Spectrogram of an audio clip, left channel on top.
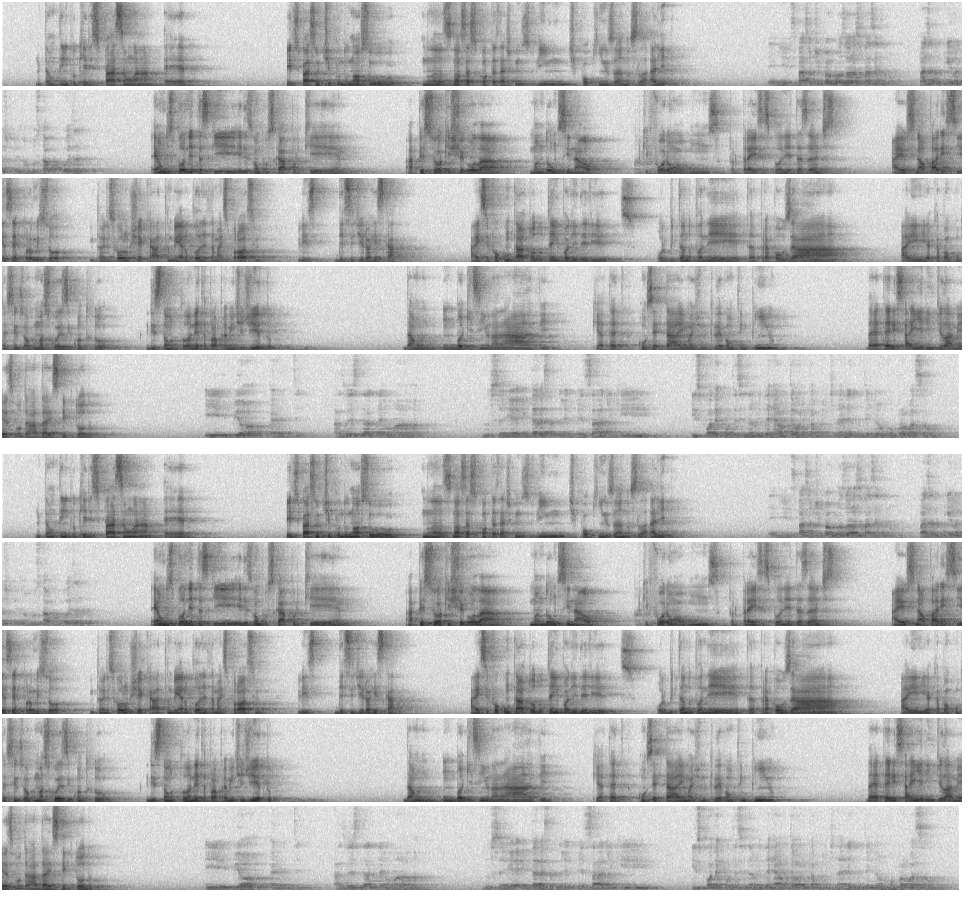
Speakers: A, on the right; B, on the left.
A: Então,
B: caramba.
A: o tempo que eles passam lá é Eles passam, tipo, do nosso, nas nossas contas, acho que uns 20 e pouquinhos anos lá, ali.
B: Entendi. Eles passam tipo algumas horas fazendo fazendo o que lá? Tipo, eles vão buscar alguma coisa?
A: É um dos planetas que eles vão buscar, porque a pessoa que chegou lá mandou um sinal,
B: Aham,
A: porque foram alguns para esses planetas antes. Aí o sinal parecia ser promissor. Então eles foram
B: aham,
A: checar. Também era um planeta mais próximo. Eles decidiram arriscar. Aí, se for contar todo o tempo ali deles orbitando o planeta para pousar aí acabam acontecendo algumas coisas enquanto eles estão no planeta propriamente dito,
B: uhum.
A: dá um, um bugzinho na nave, que até consertar, imagino que levar um tempinho, daí até
B: Ah,
A: eles saírem
B: que massa.
A: de lá mesmo dá, dá esse tempo todo.
B: E, e pior, é, de- às vezes dá até uma, não sei, é interessante a gente pensar de que isso pode acontecer na vida real teoricamente, né? A gente não tem nenhuma comprovação,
